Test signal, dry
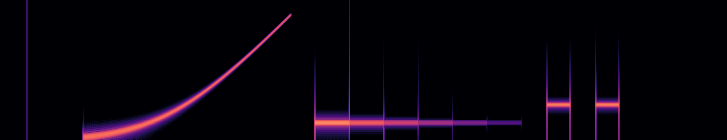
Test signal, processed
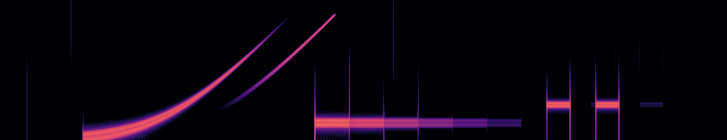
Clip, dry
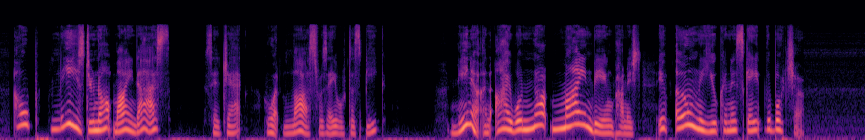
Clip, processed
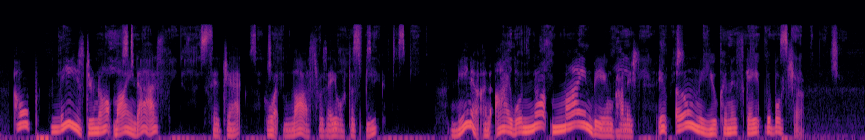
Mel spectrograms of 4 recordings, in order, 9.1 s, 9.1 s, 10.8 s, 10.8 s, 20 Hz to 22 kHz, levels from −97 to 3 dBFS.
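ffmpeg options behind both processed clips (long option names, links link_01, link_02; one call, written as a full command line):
ffmpeg -i in.wav -filter_complex "[0:a]aeval=exprs='val(0)*sin(2*PI*53*n/s)':channel_layout=same,alimiter=level_in=1dB:limit=-24dB:level=0:latency=1:release=91,volume=-1dB,acrossover=split=4500[link_01][link_02];[link_02]adelay=550[link_03];[link_01][link_03]amix=inputs=2:normalize=0" out.wav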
